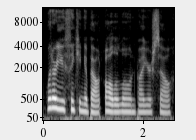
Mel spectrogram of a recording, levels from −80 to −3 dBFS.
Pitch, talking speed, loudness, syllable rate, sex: 185 Hz, 205 wpm, -19 LUFS, 6.2 syllables/s, female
